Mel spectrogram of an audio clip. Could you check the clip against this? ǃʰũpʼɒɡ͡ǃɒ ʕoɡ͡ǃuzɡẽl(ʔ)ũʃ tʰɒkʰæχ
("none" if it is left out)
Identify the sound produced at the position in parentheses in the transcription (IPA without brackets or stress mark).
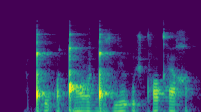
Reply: ʔ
